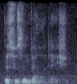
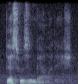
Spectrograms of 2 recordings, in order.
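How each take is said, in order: Both takes have the same delivery.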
